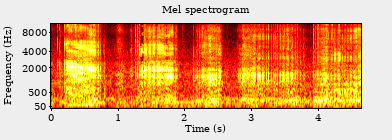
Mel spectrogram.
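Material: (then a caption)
Nylon, metal. A hand with long light-tipped nails pulls the small metal zipper slider along the side seam of a black woven nylon fabric backpack resting on a wooden floor, while the other hand holds the bag. Repeated zip strokes produce a bright, raspy zipping texture centered around 1.8 kHz, with brief pauses between strokes.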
